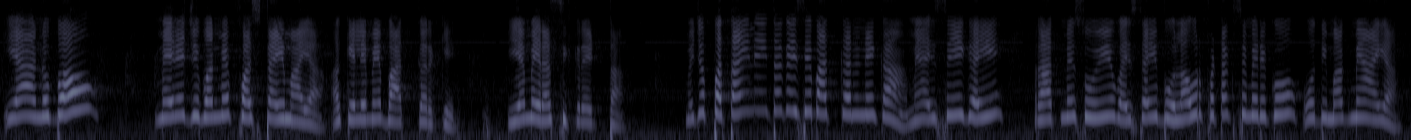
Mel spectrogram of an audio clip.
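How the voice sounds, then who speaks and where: A woman's voice: very high-pitched, animated, measured pace. A young woman with a Mumbai Hindi accent giving a personal church testimony, telling her story with animation and acting out what she said.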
